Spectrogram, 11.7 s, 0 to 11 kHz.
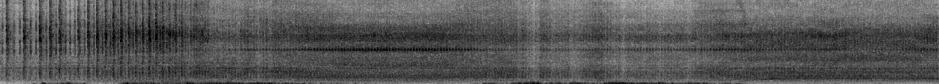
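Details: Scotts/Murray 1542 lawn tractor with Kohler Command 15 engine after carburetor cleaning, first start and transmission test; single-cylinder thump swells and eases under driving load with no miss or knock, running well.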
